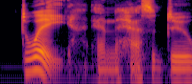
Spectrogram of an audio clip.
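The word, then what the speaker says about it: 兑: Last one is pronounced due and it has to do with a lake.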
